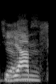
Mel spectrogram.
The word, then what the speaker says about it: JAMS: She has been awarded with the Weinstein James International, Jams is the right pronunciation, isn't it, Fidana? Yeah, Jams International Fellowship in the USA.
